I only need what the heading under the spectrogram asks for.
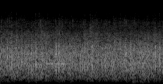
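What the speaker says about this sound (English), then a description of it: "Let's give it a clap." A crowd at a sports event claps in a brief, dense, steady burst of applause lasting under two seconds.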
